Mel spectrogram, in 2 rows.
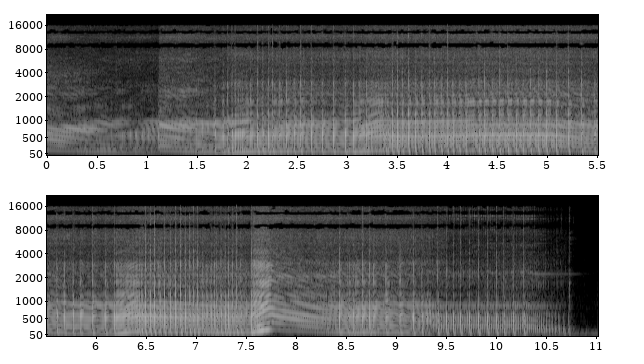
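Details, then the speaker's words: Dolmar 7900 chainsaw fitted with an aftermarket pipe, under cut; at part throttle it stutters and fires unevenly as if starving for fuel, then cleans out at full throttle; suspected need for a carb kit or cleaning. "I think the dolmar is needing a carb kit because you can kind of hear how it's starving for fuel on light RPM so either it needs a carb kit or the carb just needs to be cleaned"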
